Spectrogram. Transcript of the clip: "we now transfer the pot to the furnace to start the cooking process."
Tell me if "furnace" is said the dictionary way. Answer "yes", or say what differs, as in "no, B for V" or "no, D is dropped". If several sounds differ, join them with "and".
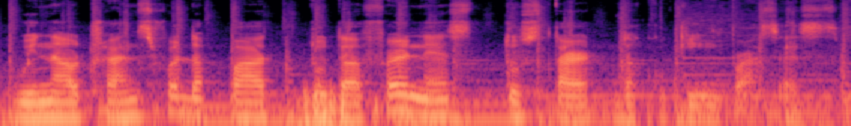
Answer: yes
